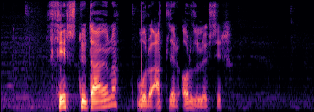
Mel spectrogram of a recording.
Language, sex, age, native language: Icelandic, male, 20-29, Icelandic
